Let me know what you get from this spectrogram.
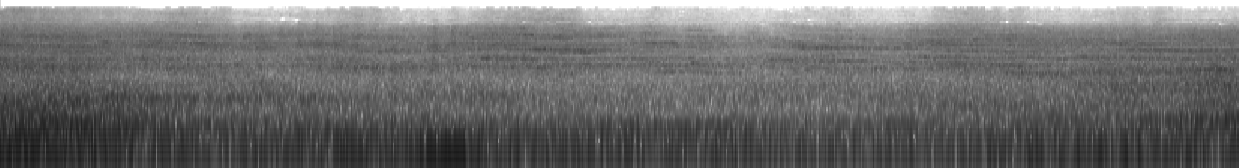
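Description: Double-stack container well cars of a freight train rolling past close by: a steady rumble of steel wheels on rail with faint high-pitched wheel squeal over it. The rumble swells briefly about three seconds in.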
